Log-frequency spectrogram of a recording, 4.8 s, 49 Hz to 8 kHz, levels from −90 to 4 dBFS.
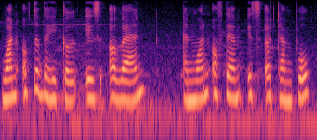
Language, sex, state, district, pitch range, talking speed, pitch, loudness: English, female, Assam, Kamrup Metropolitan, 220-250 Hz, 175 wpm, 225 Hz, -18 LUFS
